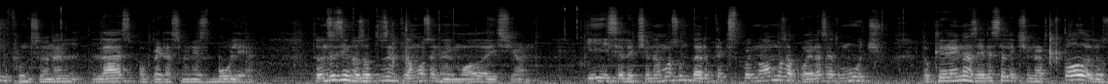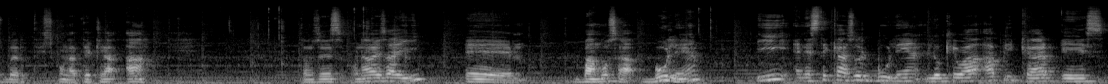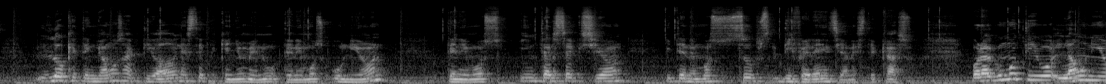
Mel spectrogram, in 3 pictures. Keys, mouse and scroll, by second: 3.3 middle click, 3.9 Tab, 4.4 middle click, 4.9-5.7 scroll up 1, 5.7 click, 6.4 scroll down 2, 6.7 middle click, 6.7 scroll up 1, 8.8 middle click, 10.5 a, 13.8 click, 14.6 click, 15.0 a, 18.1 click, 23.6-25.2 drag, 26.5-27.6 drag, 28.8-30.1 drag, 31.4 click, 32.9 middle click.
